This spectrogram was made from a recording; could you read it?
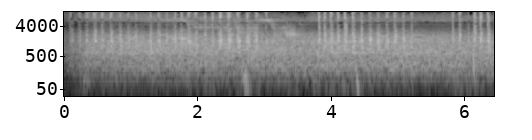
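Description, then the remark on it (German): Jumping spider vibration signals: rapid, rhythmic bursts of dry buzzing and clicking pulses over a steady hiss, pausing briefly before resuming at a fairly even loudness. “Hören wir mal rein, weil die Spinnen sind bisher überhaupt noch nicht zu Wort gekommen, es wurde Zeit.”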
